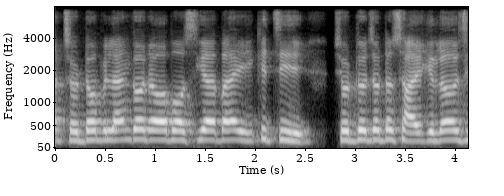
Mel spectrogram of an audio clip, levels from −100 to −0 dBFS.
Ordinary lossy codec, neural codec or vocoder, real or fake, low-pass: none; codec, 16 kHz, 0.8 kbps, ZipCodec; fake; 7.2 kHz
